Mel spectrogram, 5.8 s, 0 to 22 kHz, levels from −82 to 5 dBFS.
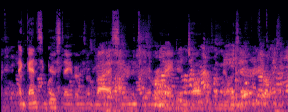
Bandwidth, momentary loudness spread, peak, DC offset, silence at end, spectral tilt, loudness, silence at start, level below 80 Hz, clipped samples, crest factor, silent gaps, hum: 16 kHz; 8 LU; -2 dBFS; under 0.1%; 0 s; -5 dB/octave; -19 LUFS; 0.05 s; -40 dBFS; under 0.1%; 18 dB; none; none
